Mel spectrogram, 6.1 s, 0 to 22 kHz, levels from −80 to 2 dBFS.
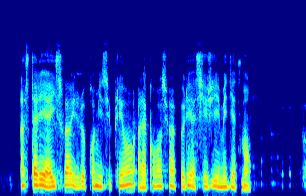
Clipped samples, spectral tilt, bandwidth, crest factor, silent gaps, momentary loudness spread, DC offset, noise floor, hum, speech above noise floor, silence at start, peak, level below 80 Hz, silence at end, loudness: under 0.1%; -6.5 dB/octave; 7.8 kHz; 20 dB; none; 8 LU; under 0.1%; -60 dBFS; none; 37 dB; 0.4 s; -4 dBFS; -72 dBFS; 0 s; -23 LUFS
